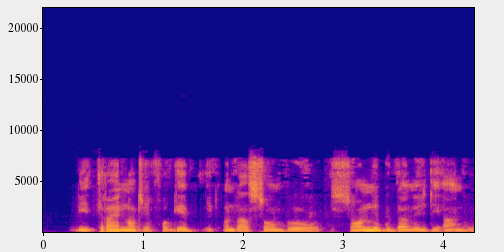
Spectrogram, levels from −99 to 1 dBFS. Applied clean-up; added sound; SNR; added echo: neural mask model DeepFilterNet 3.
